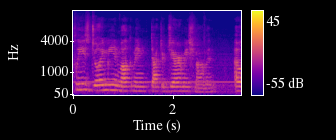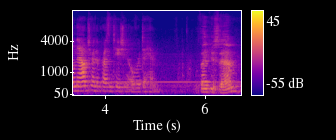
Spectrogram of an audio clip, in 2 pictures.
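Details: Adult speakers at a presentation, likely two; ordinary speech.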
